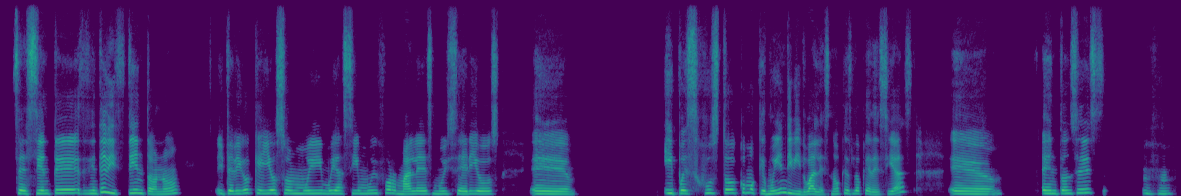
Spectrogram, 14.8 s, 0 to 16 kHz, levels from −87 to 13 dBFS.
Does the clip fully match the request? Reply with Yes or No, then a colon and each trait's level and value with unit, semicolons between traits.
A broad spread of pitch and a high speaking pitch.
No: average, 3.0 semitones; high, 240 Hz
